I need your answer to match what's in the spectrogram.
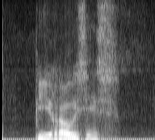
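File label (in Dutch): "pyrosis", Dutch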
